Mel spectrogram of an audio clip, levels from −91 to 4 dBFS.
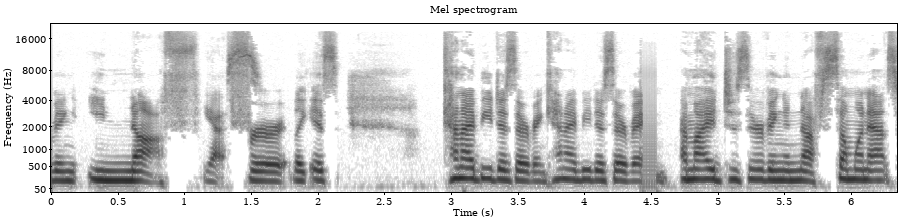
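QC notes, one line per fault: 4.42–4.54 s, intermittent contact: the speech drops out for about 109 ms, bracketed by crackle as a loose cable or plug breaks and then remakes the connection. While the contact is open, the signal is gone, so faint hiss fills the gap.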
